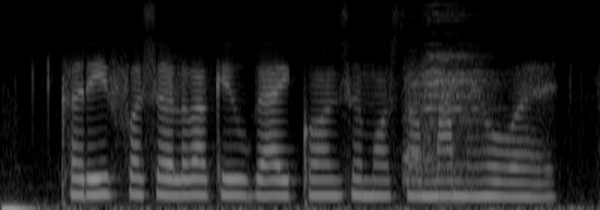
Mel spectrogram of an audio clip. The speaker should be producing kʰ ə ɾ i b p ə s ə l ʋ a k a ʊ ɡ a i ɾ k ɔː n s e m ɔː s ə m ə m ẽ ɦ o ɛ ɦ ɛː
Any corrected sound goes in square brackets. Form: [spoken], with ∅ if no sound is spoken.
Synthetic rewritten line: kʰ ə ɾ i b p ə s ə l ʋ a k [e] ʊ ɡ a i [∅] k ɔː n s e m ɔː s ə m [a] m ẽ ɦ o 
